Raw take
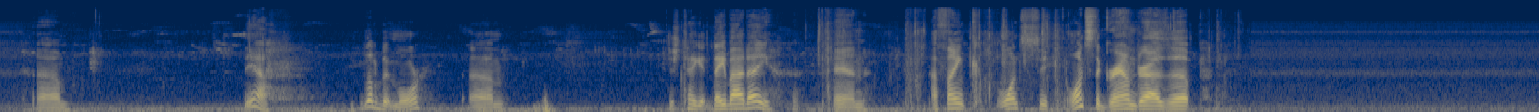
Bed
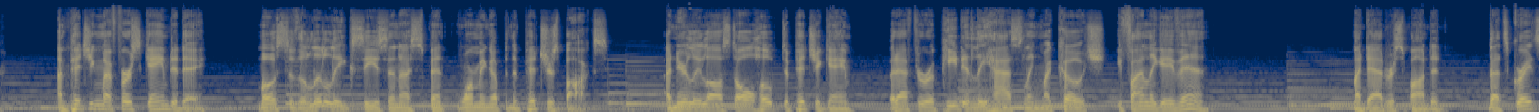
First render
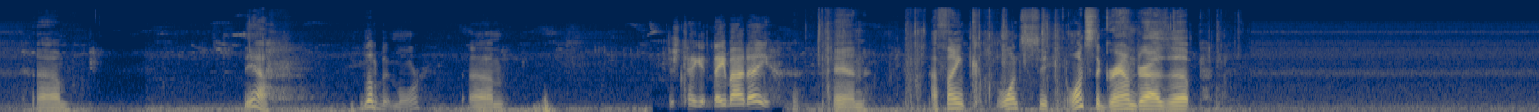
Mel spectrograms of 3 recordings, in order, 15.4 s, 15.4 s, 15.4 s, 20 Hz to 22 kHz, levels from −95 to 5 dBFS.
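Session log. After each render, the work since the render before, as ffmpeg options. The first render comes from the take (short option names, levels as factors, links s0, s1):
-filter_complex "[0:a]asettb=1/sr,asplit=3[s0][s1][s2];[s0]atrim=end=3.754[s3];[s1]atrim=start=3.75:end=4.34,asetpts=PTS-STARTPTS,afade=t=in:d=0.004:c=qsin,afade=t=out:st=0.586:d=0.004:c=qsin,acrossover=split=220|1700[s4][s5][s6];[s4]acompressor=threshold=0.00282:ratio=4[s7];[s5]acompressor=threshold=0.00708:ratio=4[s8];[s6]acompressor=threshold=0.00112:ratio=4[s9];[s7][s8][s9]amix=inputs=3:normalize=0[s10];[s2]atrim=start=4.336[s11];[s3][s10]acrossfade=d=0.004:c1=hsin:c2=qsin[s12];[s12][s11]acrossfade=d=0.004:c1=qsin:c2=hsin,asettb=1/sr,asplit=3[s13][s14][s15];[s13]atrim=end=6.524[s16];[s14]atrim=start=6.52:end=7.83,asetpts=PTS-STARTPTS,afade=t=in:d=0.004:c=qsin,afade=t=out:st=1.306:d=0.004:c=qsin,highpass=f=390:w=0.5412,highpass=f=390:w=1.3066,equalizer=f=730:t=q:w=4:g=-8,equalizer=f=1300:t=q:w=4:g=6,equalizer=f=2200:t=q:w=4:g=5,equalizer=f=5800:t=q:w=4:g=-7,lowpass=f=9000:w=0.5412,lowpass=f=9000:w=1.3066[s17];[s15]atrim=start=7.826[s18];[s16][s17]acrossfade=d=0.004:c1=hsin:c2=qsin[s19];[s19][s18]acrossfade=d=0.004:c1=qsin:c2=hsin,asplit=3[s20][s21][s22];[s20]atrim=end=0.92,asetpts=PTS-STARTPTS,afade=t=out:st=0.77:d=0.15:c=log:silence=0.375837[s23];[s21]atrim=start=0.92:end=1.45,asetpts=PTS-STARTPTS,volume=0.376[s24];[s22]atrim=start=1.45,asetpts=PTS-STARTPTS,afade=t=in:d=0.15:c=log:silence=0.375837[s25];[s23][s24][s25]concat=n=3:v=0:a=1"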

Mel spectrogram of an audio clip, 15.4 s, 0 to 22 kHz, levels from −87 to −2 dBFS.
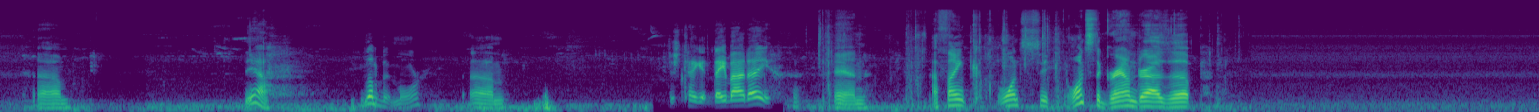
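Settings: -af anull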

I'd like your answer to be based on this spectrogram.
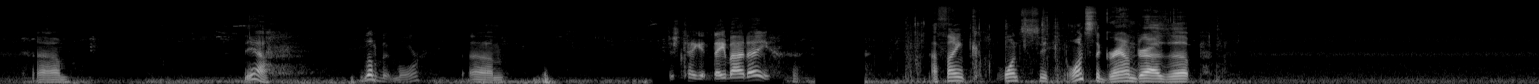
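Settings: -filter_complex "[0:a]asplit=4[s0][s1][s2][s3];[s0]atrim=end=8.15,asetpts=PTS-STARTPTS,afade=t=out:st=8.146:d=0.004:c=hsin[s4];[s1]atrim=start=8.15:end=8.65,asetpts=PTS-STARTPTS,volume=0[s5];[s2]atrim=start=8.65:end=10.05,asetpts=PTS-STARTPTS,afade=t=in:d=0.004:c=hsin,afade=t=out:st=0.98:d=0.42:c=qsin[s6];[s3]atrim=start=10.05,asetpts=PTS-STARTPTS,afade=t=in:d=0.004:c=hsin[s7];[s4][s5][s6][s7]concat=n=4:v=0:a=1"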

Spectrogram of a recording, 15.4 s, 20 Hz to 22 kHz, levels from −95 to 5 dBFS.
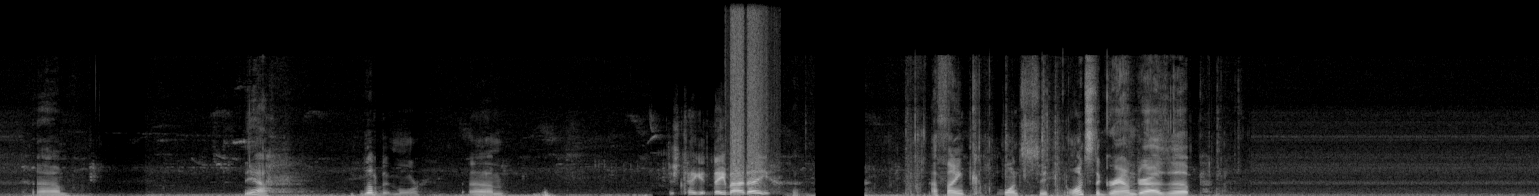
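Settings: -filter_complex "[0:a]asettb=1/sr,asplit=3[s0][s1][s2];[s0]atrim=end=7.254[s3];[s1]atrim=start=7.25:end=7.81,asetpts=PTS-STARTPTS,afade=t=in:d=0.004:c=qsin,afade=t=out:st=0.556:d=0.004:c=qsin,acrusher=bits=2:mode=log:mix=0:aa=0.000001[s4];[s2]atrim=start=7.806[s5];[s3][s4]acrossfade=d=0.004:c1=hsin:c2=qsin[s6];[s6][s5]acrossfade=d=0.004:c1=qsin:c2=hsin"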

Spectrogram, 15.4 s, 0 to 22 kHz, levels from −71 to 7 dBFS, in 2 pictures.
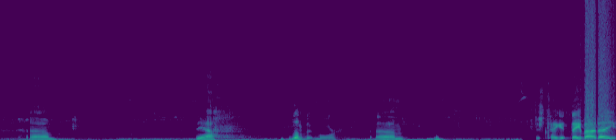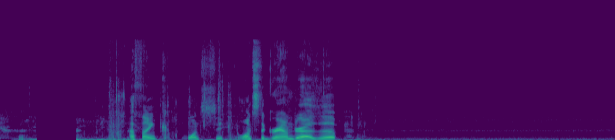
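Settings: -filter_complex "[0:a]asettb=1/sr,asplit=3[s0][s1][s2];[s0]atrim=end=2.144[s3];[s1]atrim=start=2.14:end=2.58,asetpts=PTS-STARTPTS,afade=t=in:d=0.004:c=qsin,afade=t=out:st=0.436:d=0.004:c=qsin,highpass=120,lowpass=2100[s4];[s2]atrim=start=2.576[s5];[s3][s4]acrossfade=d=0.004:c1=hsin:c2=qsin[s6];[s6][s5]acrossfade=d=0.004:c1=qsin:c2=hsin,asettb=1/sr,asplit=3[s7][s8][s9];[s7]atrim=end=7.964[s10];[s8]atrim=start=7.96:end=9.4,asetpts=PTS-STARTPTS,afade=t=in:d=0.004:c=qsin,afade=t=out:st=1.436:d=0.004:c=qsin,acontrast=83[s11];[s9]atrim=start=9.396[s12];[s10][s11]acrossfade=d=0.004:c1=hsin:c2=qsin[s13];[s13][s12]acrossfade=d=0.004:c1=qsin:c2=hsin"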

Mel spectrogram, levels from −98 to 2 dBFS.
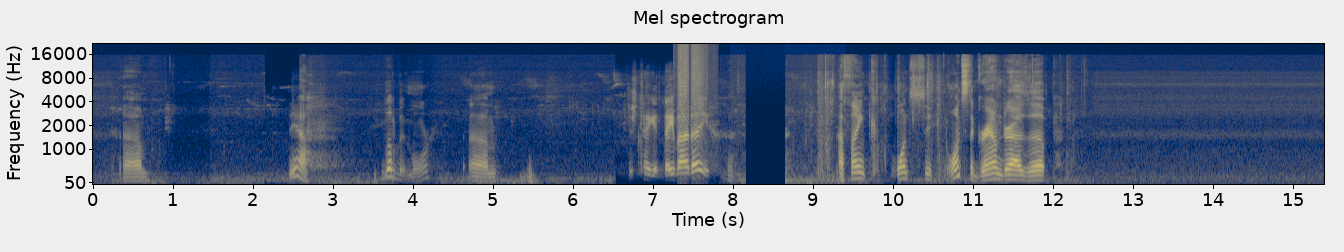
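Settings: -af "bass=f=250:g=-11,treble=f=4000:g=15"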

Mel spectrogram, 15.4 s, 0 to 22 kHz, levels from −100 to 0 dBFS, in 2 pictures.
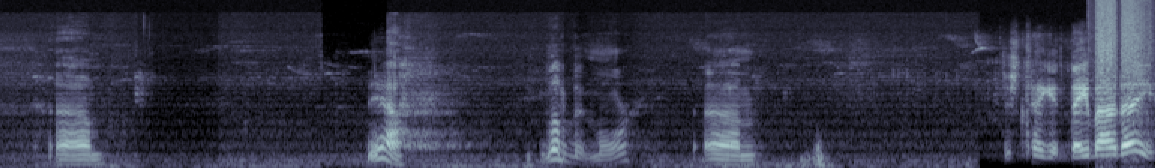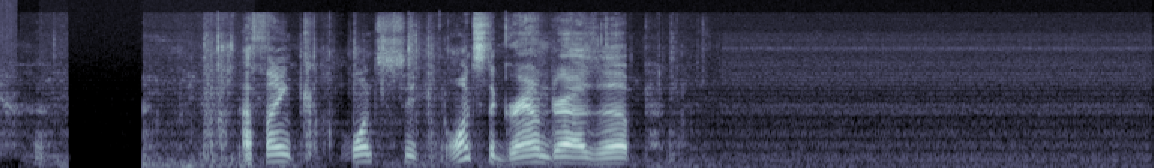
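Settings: -af "equalizer=f=270:w=3.5:g=-5,aecho=1:1:3.6:0.61"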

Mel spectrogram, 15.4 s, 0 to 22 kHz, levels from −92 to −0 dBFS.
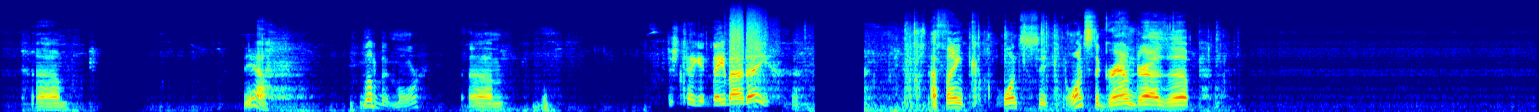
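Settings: -af "lowpass=4100,agate=range=0.0224:threshold=0.00355:ratio=3:detection=peak"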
